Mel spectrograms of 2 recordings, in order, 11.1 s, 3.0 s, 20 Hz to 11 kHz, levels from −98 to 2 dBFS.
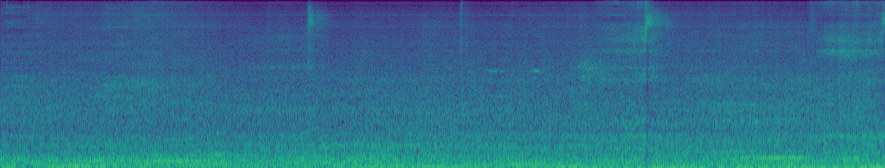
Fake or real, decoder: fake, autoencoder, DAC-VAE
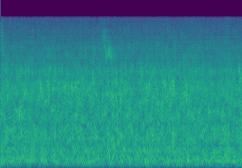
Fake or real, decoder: fake, vocoder, Vocos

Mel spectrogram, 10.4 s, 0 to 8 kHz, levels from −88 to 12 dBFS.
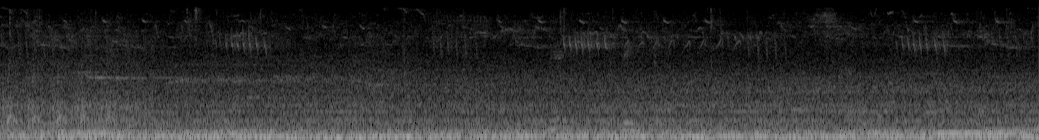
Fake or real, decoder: real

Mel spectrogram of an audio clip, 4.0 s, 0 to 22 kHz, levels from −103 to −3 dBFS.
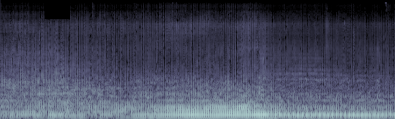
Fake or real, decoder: fake, vocoder, BigVGAN v2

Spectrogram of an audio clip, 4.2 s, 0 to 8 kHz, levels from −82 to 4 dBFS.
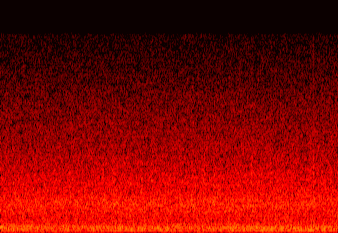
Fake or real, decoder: real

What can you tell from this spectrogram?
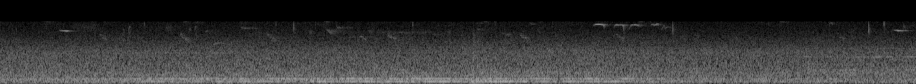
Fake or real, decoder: real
